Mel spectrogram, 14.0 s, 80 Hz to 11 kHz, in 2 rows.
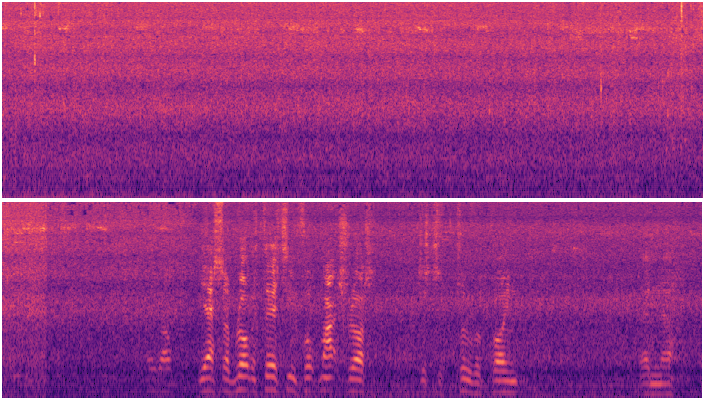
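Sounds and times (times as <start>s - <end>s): wind rumble on microphone: 0.0s - 7.5s
river water rushing: 0.0s - 14.0s.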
